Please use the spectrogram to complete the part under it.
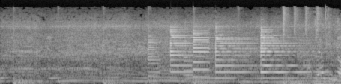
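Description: Lada Niva off-road vehicle driving on rough ground, engine humming and revving up in steps with rising gear-like pitch, close and steady under background music and occasional talk.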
